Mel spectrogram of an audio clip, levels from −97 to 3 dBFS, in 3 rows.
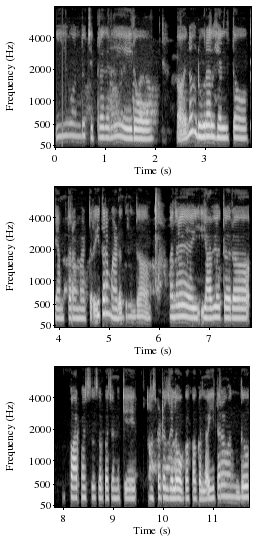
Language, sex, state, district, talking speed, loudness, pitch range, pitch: Kannada, female, Karnataka, Mysore, 140 wpm, -18 LUFS, 200-225 Hz, 210 Hz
